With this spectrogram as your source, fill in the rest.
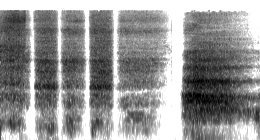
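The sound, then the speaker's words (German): Four quick, forceful breaths in a steady rhythm, then a longer draw, a brief pause and one big, loud exhale, with no talking; deep breathing done to energize before letting go. “ja, also so ein paar Mal tiefer zu atmen, um sich zu energetisieren und dann loszulassen.”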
